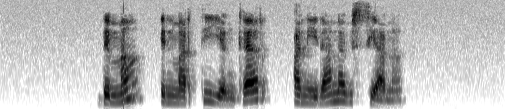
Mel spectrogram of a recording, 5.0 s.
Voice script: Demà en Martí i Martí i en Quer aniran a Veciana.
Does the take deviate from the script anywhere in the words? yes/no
yes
